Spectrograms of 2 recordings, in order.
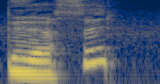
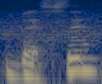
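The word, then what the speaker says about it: Boeser: Jeg trada til meg eh, Brook Bøser. Var det riktig uttalt? Besser, tror jeg det uttales.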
